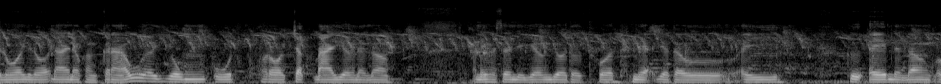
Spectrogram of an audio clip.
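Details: Captive waterhen kept since young as a decoy, giving loud clear calls in response to its owner's hand. Strong, low, buzzy croaks in repeated runs, pausing midway, with a man's voice between.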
